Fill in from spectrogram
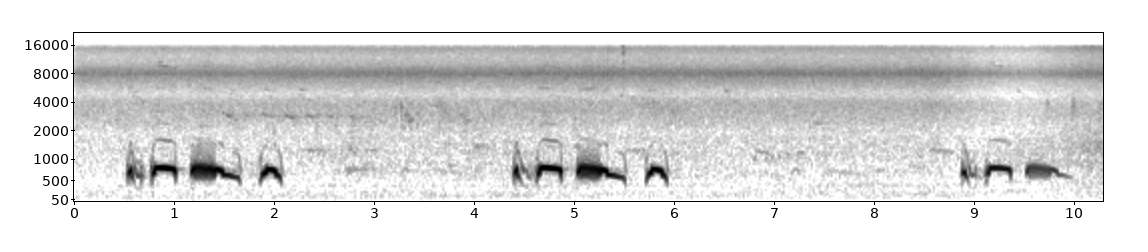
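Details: Caged decoy spotted dove repeating its cooing phrase three times, roughly every four seconds, each phrase a cluster of short hoots around one longer downslurred coo.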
